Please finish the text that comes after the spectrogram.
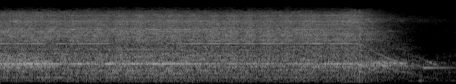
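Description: A 1980s Black & Decker SW105 Stowaway 1000 travel hair dryer, which has dual heat and speed settings, blows with a steady, loud rushing whir, then switches off and winds down near the end.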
